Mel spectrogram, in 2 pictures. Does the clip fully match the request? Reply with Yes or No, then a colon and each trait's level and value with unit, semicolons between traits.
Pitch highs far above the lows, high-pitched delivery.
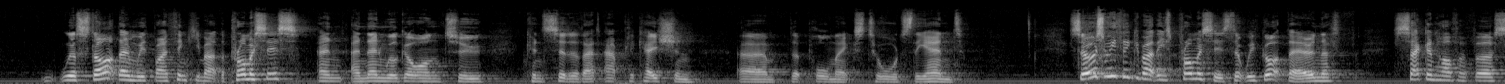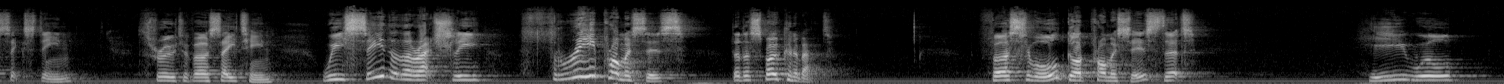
No: wide, 6.0 semitones; medium, 155 Hz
